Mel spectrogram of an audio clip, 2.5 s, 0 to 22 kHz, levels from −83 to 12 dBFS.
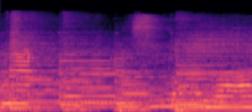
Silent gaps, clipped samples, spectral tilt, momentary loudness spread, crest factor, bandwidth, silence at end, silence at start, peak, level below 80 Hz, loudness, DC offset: none; under 0.1%; -5.5 dB/octave; 5 LU; 12 dB; 14.5 kHz; 0 s; 0 s; -2 dBFS; -36 dBFS; -16 LUFS; under 0.1%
